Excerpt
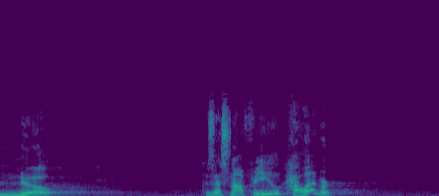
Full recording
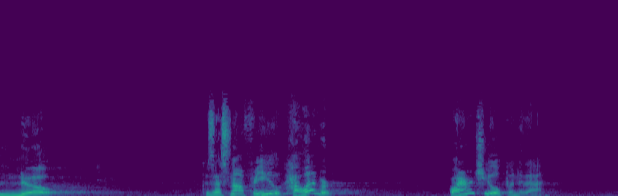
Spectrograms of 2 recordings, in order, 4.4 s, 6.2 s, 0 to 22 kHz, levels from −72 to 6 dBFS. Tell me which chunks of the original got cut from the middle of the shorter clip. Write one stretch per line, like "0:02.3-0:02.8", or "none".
none

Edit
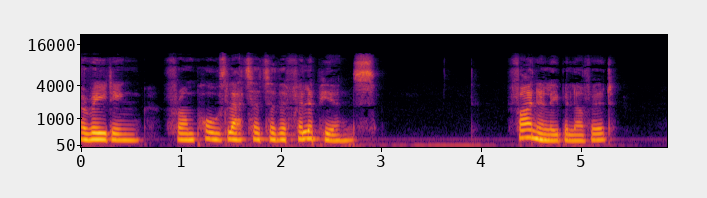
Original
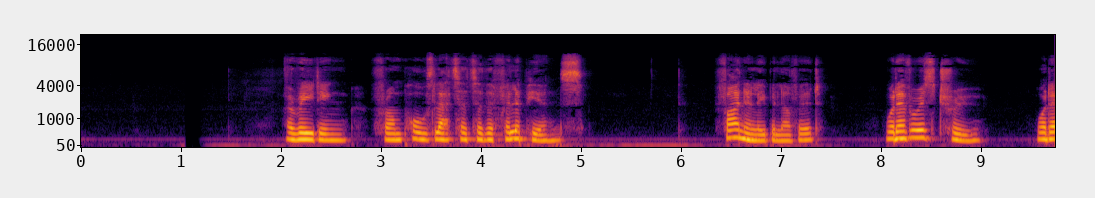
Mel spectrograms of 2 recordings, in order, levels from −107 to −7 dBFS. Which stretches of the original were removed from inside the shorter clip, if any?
none

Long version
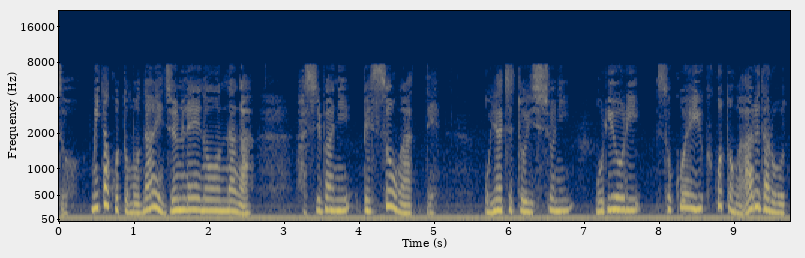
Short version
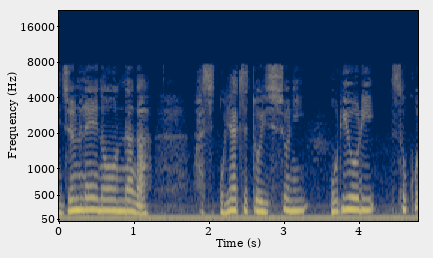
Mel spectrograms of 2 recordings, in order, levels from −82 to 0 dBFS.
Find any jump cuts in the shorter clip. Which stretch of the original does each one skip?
0:03.4-0:05.6

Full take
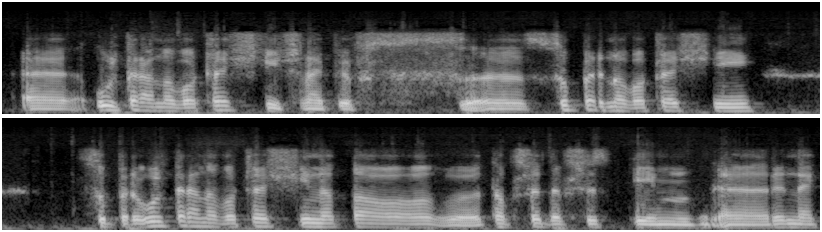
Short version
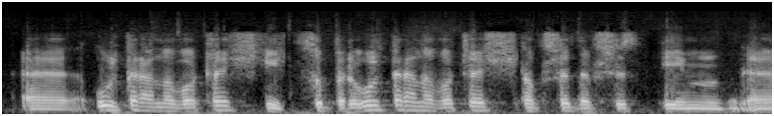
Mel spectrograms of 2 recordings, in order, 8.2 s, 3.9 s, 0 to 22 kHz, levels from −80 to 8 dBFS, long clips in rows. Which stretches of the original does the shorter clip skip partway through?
0:01.4-0:04.4
0:05.6-0:06.5

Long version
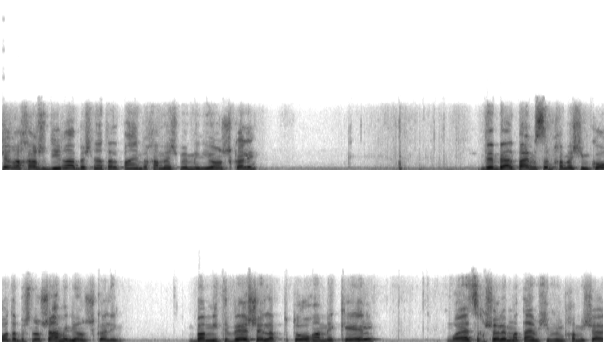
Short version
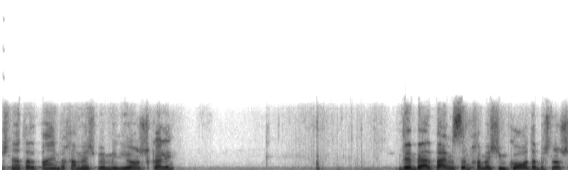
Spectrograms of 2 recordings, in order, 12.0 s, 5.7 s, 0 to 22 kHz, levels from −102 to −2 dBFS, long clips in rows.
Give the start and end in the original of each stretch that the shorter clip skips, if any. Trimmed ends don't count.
none

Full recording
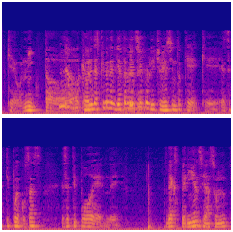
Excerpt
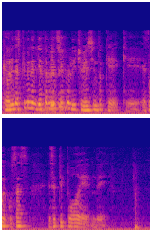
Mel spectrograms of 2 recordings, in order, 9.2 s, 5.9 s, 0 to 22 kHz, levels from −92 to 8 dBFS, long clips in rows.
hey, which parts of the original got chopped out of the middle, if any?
0:04.5-0:04.8

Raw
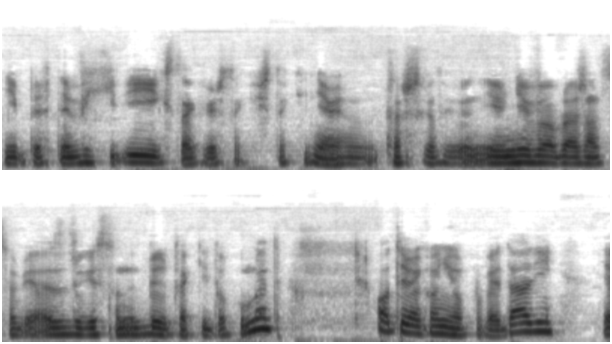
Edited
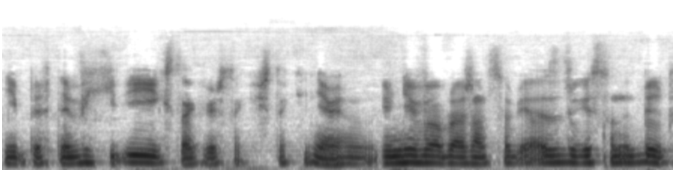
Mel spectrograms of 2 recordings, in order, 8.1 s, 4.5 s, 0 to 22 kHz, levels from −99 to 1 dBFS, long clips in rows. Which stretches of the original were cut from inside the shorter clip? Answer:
0:02.5-0:03.3

